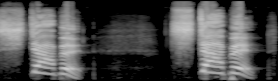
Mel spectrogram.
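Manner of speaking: acted, shrill, high, increasingly furious shouting. Retelling a woman yelling at a bear that won't stop, imitating an angry yell. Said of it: "she keeps getting madder and madder".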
